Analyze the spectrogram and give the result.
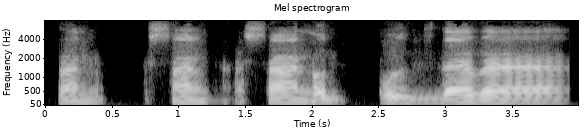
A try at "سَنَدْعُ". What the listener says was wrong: সানুদ নয়, সানাদ। সিন জবর সা, নুন দাল জবর নাদ, সানাদ।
